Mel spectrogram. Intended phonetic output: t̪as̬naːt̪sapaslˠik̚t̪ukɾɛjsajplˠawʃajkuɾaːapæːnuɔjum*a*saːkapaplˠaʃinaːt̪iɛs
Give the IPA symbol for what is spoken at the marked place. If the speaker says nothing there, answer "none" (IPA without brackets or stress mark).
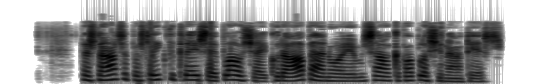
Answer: i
